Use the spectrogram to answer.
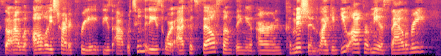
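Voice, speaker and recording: A woman talks at a very fast pace with hardly any pauses, at medium pitch with ordinary pitch variation. Her tone is animated, and there is noticeable background noise. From Atlanta, Georgia (born New Orleans). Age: 40s. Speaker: entrepreneur. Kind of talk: podcast interview, personal testimony.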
